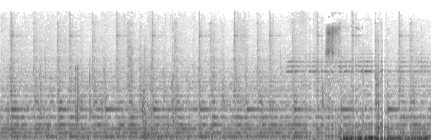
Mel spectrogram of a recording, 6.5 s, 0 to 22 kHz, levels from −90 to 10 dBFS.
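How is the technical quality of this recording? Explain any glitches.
Repeated packet loss (robotic sound) affects the recording from 4.59 to 5.81 s. Over that stretch the stream keeps dropping or delaying packets, and each hole is bridged by stretching out the last sound received. The dropouts come in quick succession, each no longer than about 29 ms, and the patching covers about a quarter of the span. The audio turns choppy, with small pieces audibly missing.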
